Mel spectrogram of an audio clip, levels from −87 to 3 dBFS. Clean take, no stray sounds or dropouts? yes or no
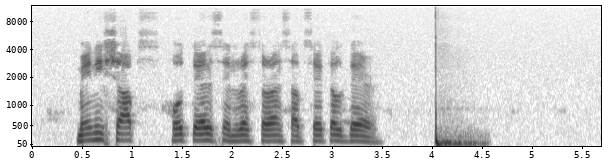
no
